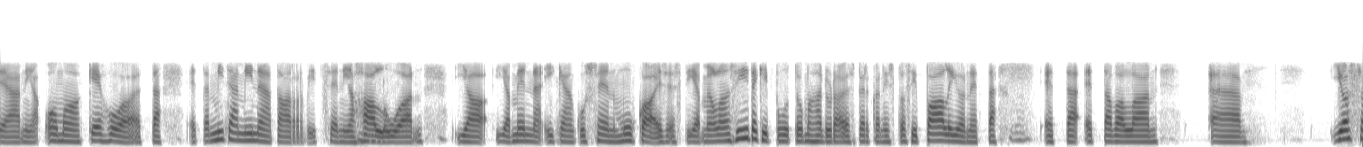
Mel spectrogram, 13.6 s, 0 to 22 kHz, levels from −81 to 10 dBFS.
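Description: No faults detected: the speech sits in a normal telephone band of roughly 150 Hz to 3.5 kHz with nothing above 3.7 kHz, consistent with standard 64 kbps G.711 mu-law coding and at most faint codec grain.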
